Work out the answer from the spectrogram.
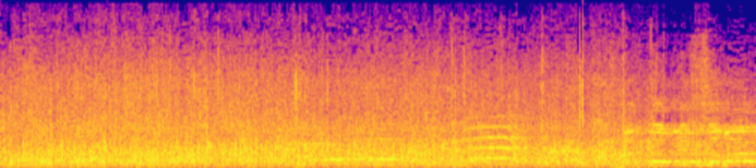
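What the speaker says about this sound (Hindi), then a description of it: "इनके लिए ताली बजाइए।" An audience in an auditorium breaks into sustained, dense applause, loud and close, with voices calling out over the clapping throughout.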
